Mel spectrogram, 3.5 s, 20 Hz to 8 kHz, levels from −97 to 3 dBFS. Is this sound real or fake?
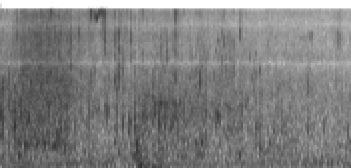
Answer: fake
